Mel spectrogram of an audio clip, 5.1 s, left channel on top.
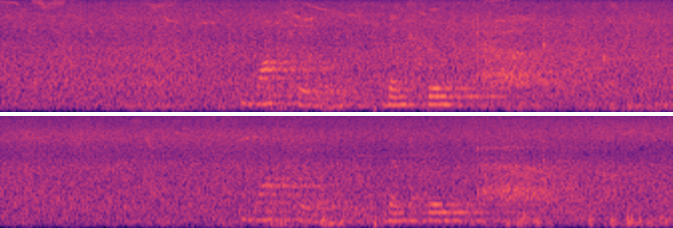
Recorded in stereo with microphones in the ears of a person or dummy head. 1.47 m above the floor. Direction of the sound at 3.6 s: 15° left (ahead or behind).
